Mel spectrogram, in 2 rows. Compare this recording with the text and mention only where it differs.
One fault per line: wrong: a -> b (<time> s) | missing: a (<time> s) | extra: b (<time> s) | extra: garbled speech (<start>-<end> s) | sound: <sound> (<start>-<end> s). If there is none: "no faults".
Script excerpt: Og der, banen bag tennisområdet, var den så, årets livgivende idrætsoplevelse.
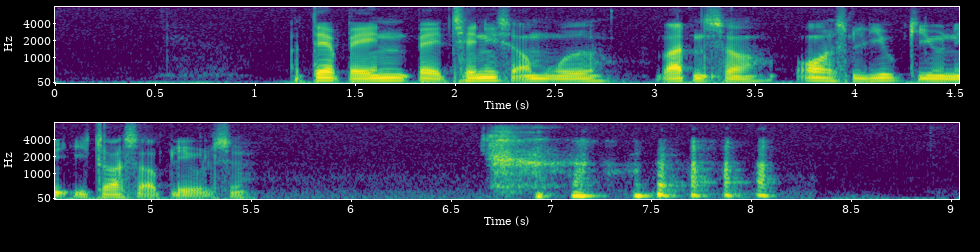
sound: laugh (6.6-8.2 s)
